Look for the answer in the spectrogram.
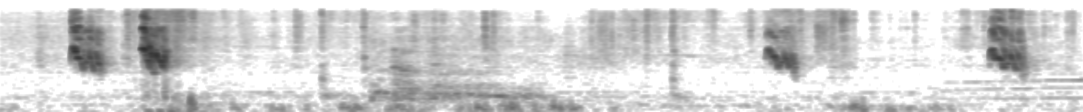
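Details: Budgerigars giving sharp, high, scratchy chirps in short pairs near the start, then single bursts later, over a low rumbling and rustling background.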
